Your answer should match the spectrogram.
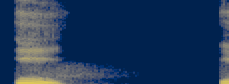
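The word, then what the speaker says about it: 一: এক ইংরেজিতে ওয়ান আর চাইনিজে এটাকে বলে হচ্ছে ই আবার মনোযোগ দিয়ে শোনেন ই মানে হচ্ছে ওয়ান বা এক এরকম রেল লাইনের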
